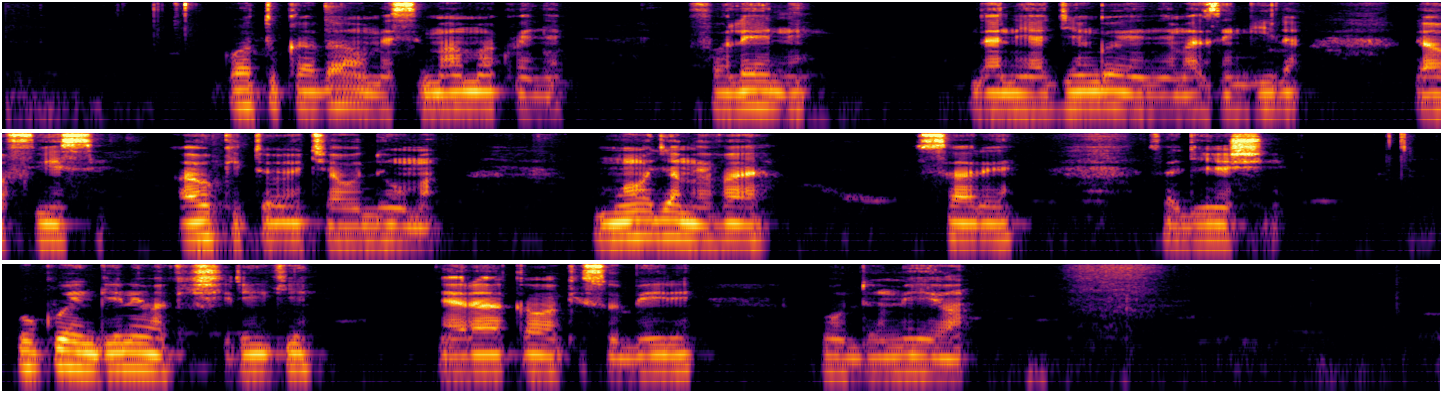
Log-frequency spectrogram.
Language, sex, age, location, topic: Swahili, male, 18-24, Kisumu, government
